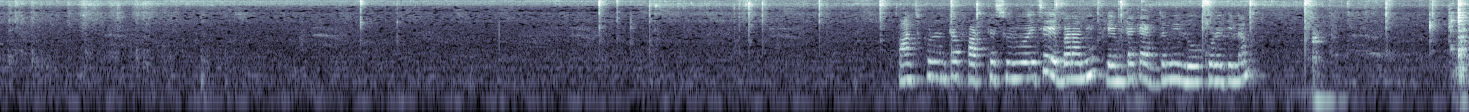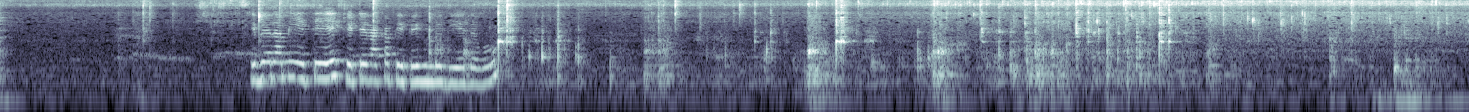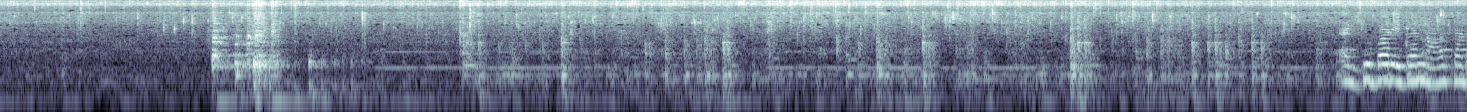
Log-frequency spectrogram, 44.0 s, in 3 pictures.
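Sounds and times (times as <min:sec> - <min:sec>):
papaya frying in hot oil: 0:00.0 - 0:44.0
pieces knocking in the pan: 0:22.2 - 0:27.1, 0:31.5 - 0:33.0, 0:34.0 - 0:44.0.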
